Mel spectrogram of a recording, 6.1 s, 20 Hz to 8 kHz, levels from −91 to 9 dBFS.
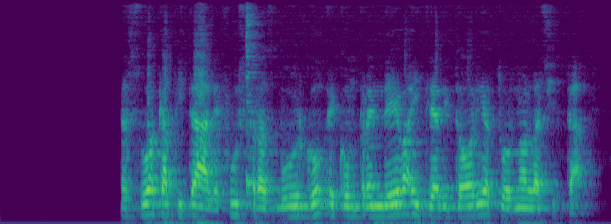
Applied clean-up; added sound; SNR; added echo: none; Cowbell; 18 dB; reverberation time 0.3 s.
